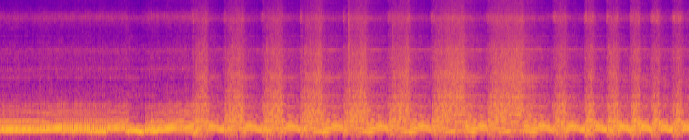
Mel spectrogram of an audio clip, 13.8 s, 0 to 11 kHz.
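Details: Jupiter Z with bored-up engine and PE 26 carburetor, after widening the carb hole: idle then sharp throttle blips climbing and dropping cleanly with no stumble; it previously stuttered on throttle as if short of fuel, and now fuels properly.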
